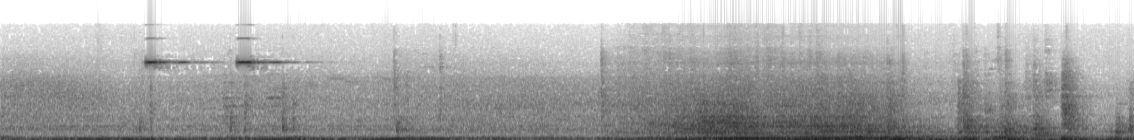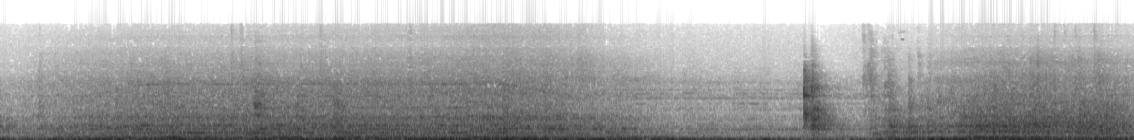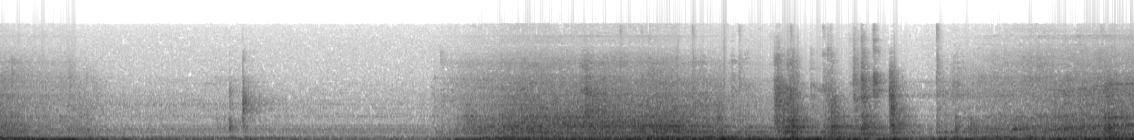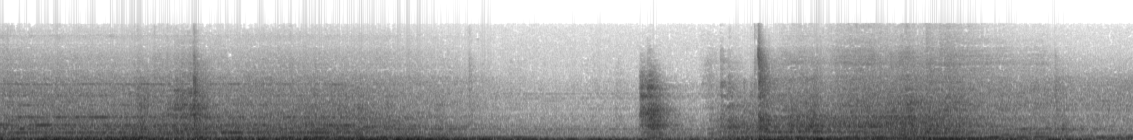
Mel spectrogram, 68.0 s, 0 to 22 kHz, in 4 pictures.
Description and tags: Here is the sound of a lift, recorded from standing inside, with the door closing, a ride down, the door opening and closing, then a ride up and the door opening.
OKM microphones, A3 adapter into R-09HR.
